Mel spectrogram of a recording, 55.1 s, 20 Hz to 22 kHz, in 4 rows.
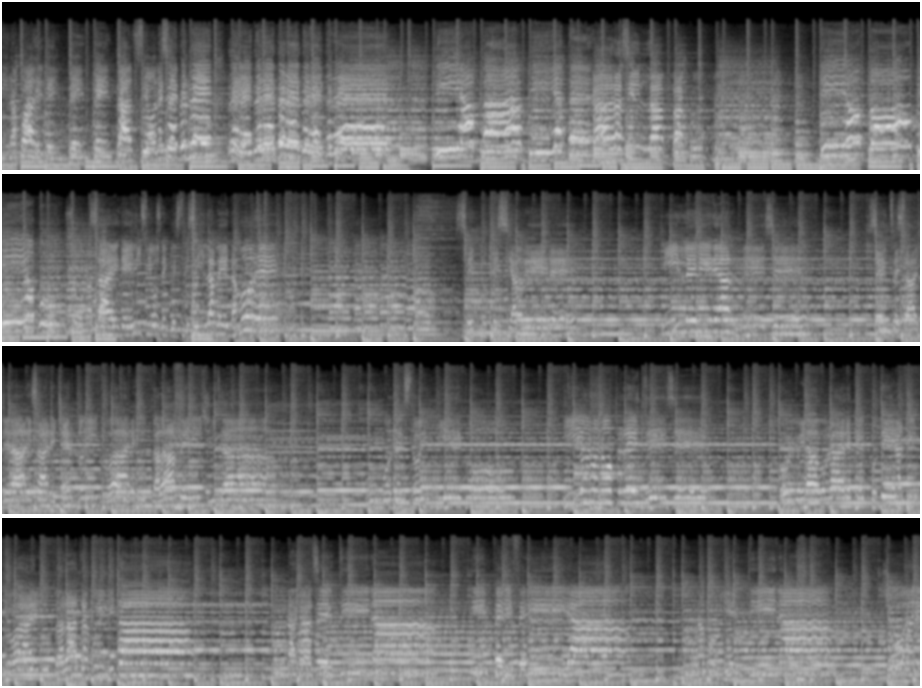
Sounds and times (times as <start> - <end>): Music: 0.0 - 55.0.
